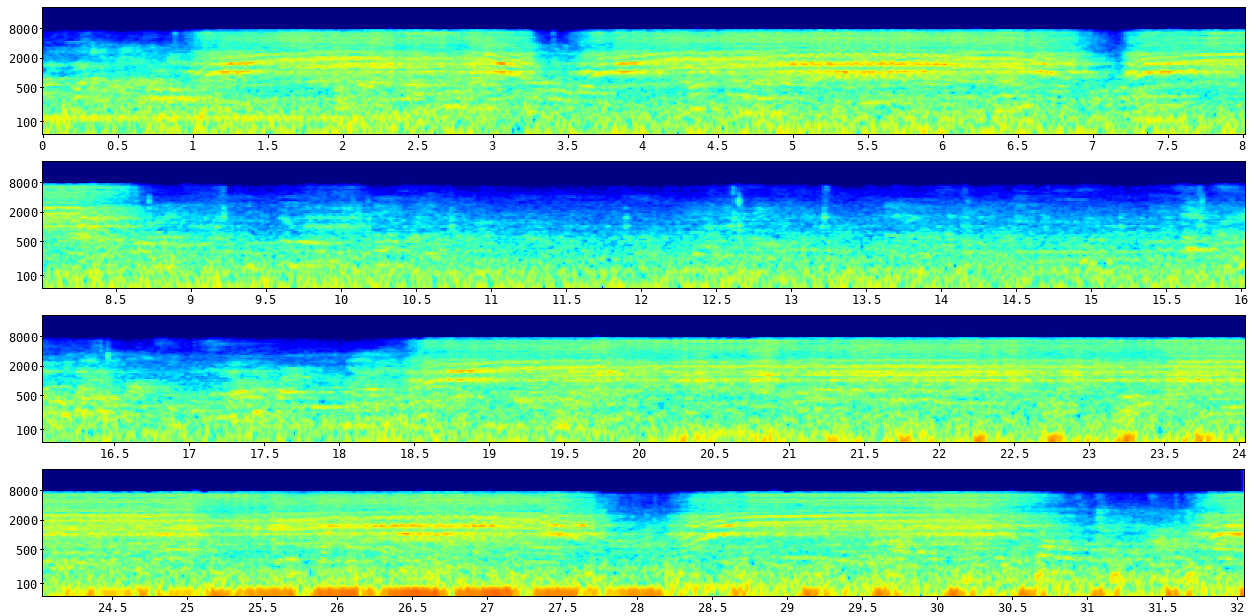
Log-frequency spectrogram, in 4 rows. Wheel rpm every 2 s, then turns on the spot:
60, 110, 150, 110, 30, 10, 10, 0, 0, 100, 160, 160, 160, 130, 110, 60.
8-12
